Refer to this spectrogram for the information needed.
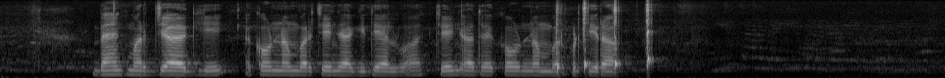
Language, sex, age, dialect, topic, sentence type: Kannada, male, 18-24, Coastal/Dakshin, banking, question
